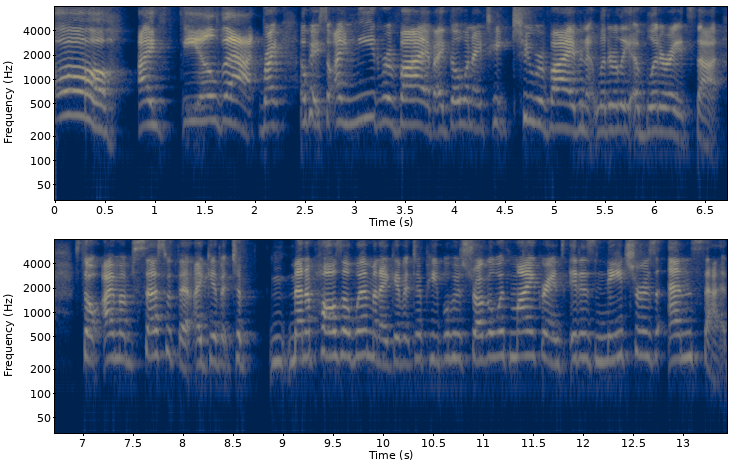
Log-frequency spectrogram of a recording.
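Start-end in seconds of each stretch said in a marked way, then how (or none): 0.0-2.0 slow, loud groan of soreness. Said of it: "I'm like".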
